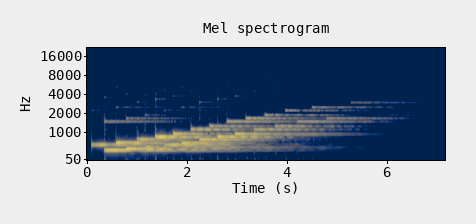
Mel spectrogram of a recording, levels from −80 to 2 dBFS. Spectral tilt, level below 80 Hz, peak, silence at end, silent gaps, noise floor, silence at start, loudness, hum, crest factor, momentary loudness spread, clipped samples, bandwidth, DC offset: -6.5 dB/octave; -76 dBFS; -4 dBFS; 2 s; none; -81 dBFS; 0.1 s; -16 LUFS; none; 16 dB; 18 LU; under 0.1%; 4 kHz; under 0.1%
